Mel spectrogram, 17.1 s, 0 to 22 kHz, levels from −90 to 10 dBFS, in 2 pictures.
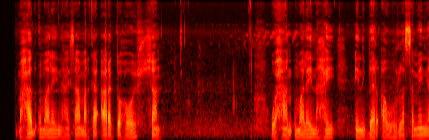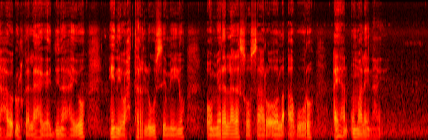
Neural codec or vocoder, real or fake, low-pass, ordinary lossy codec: none; real; none; none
